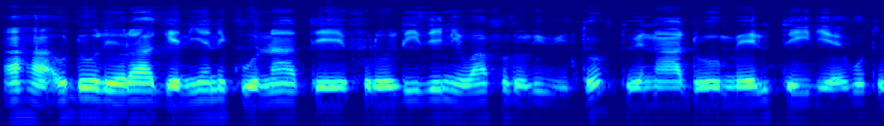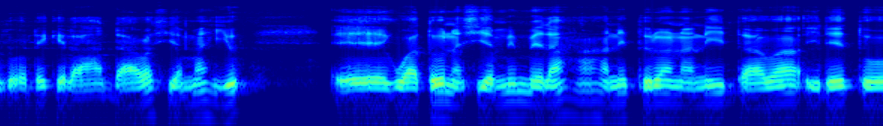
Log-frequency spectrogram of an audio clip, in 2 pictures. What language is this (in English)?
Kikuyu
